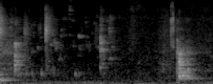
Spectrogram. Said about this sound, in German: Ich habe da gerade auch schon jemanden gehört, ich habe da gerade so diese Geräusche gehört, wenn jemand gerade was in ein Glas einschenkt. Aber er hat sich ein Glas Wasser geholt.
